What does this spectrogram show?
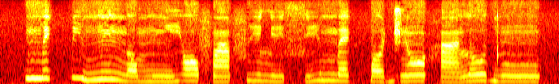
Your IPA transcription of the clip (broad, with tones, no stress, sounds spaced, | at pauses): m e˦ k͡p i˦˨ m ĩ˧ n ɔ˨ m ĩ˨ j ɔ˧ f ã˨ f i˧ l i˨ s i˨˦ m ɛ˧ k͡p ɔ˧ d͡ʒ ɔ̃˦ h ã˧ l o˦ d ũ˧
